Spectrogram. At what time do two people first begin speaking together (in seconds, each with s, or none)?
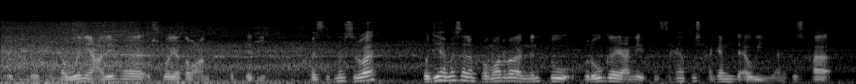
none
